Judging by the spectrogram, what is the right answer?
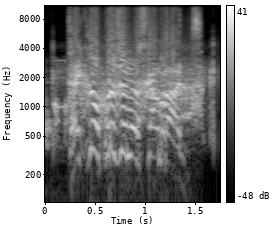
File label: boost, voiceovers english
